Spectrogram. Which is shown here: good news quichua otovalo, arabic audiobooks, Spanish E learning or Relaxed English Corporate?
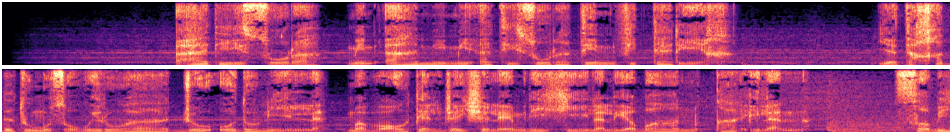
arabic audiobooks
